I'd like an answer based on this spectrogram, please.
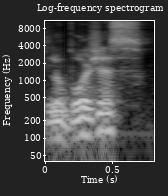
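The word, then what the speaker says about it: Lô Borges: Lo Borges.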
